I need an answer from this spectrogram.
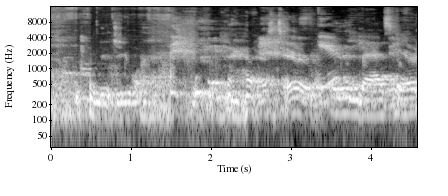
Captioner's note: people laughing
